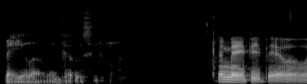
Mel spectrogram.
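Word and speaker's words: Bela Lugosi: for stuff like this I'm pretty sure it's pronounced Bayla Lugosi it may be a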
